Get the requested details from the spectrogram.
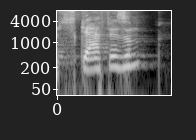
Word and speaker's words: scaphism: And it's called the tub torture or scaphism. Right? Correct me if I pronounce it wrong. S-C-A-P-H-I-S-M.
